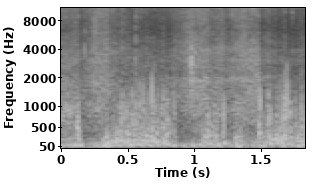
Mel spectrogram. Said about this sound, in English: It's windy, as you can tell.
